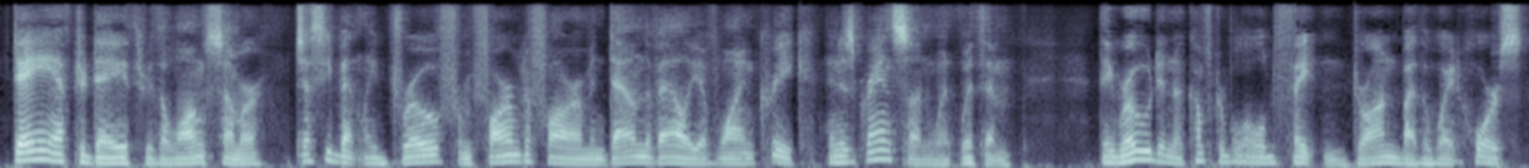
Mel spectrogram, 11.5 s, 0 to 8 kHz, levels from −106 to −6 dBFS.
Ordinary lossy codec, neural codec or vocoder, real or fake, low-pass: AAC, 32 kbps; codec, 24 kHz, 0.9 kbps, DualCodec; fake; 7.2 kHz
